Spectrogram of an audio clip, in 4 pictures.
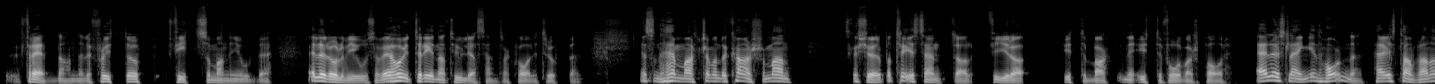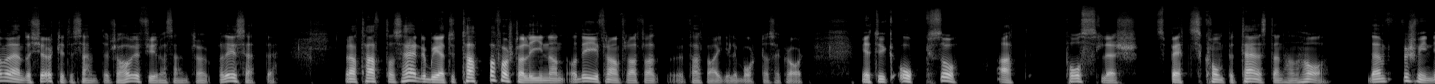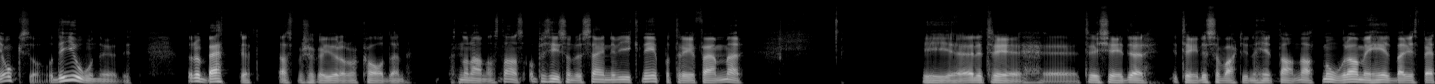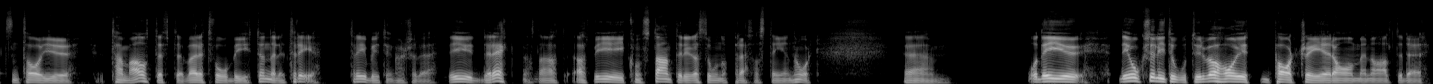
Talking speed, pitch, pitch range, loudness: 205 wpm, 100 Hz, 90-125 Hz, -25 LUFS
